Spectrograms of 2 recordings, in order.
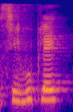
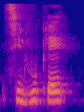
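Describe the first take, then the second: First: It is said somewhat louder. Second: It is said softly.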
